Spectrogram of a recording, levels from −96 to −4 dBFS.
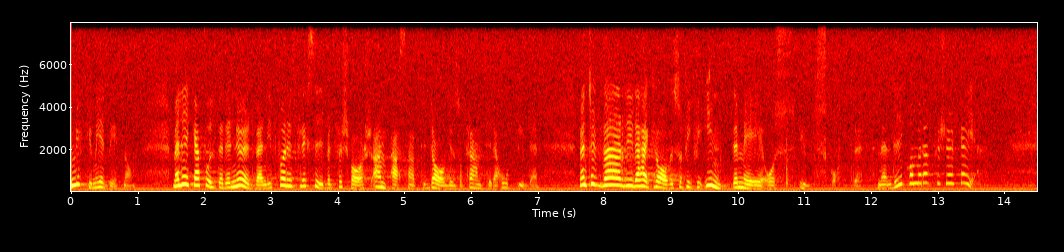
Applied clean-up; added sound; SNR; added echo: none; none; none; none.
